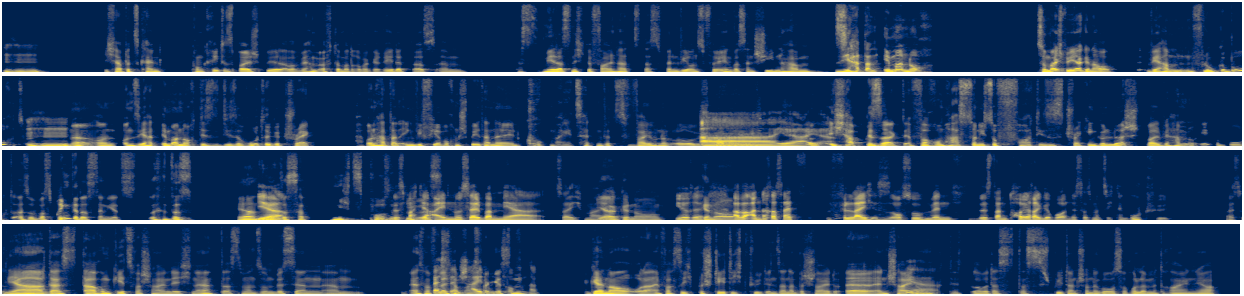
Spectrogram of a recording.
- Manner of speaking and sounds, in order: drawn out: "Ah"; chuckle
- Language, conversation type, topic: German, podcast, Welche Rolle spielen Perfektionismus und der Vergleich mit anderen bei Entscheidungen?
